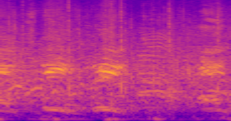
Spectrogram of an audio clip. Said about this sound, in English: He's got the guys yelling at him. The crowd's clapping.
